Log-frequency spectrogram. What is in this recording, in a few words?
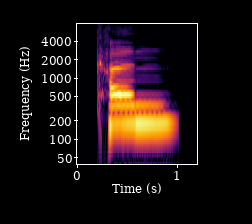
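"ken", Chinese; Nihao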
